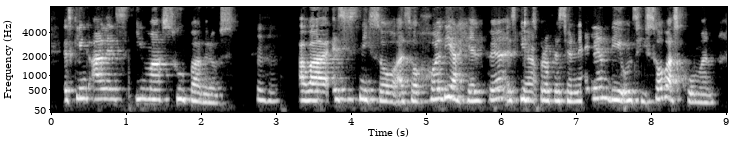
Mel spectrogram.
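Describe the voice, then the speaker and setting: Speaking slowly with a non-native accent, a woman keeps a fairly high pitch and fairly even intonation. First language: not German (speaking German). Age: 20s. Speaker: startup founder. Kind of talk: interview.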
